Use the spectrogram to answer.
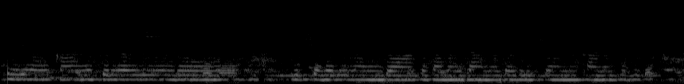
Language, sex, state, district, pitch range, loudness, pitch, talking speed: Kannada, female, Karnataka, Dharwad, 210-220 Hz, -49 LUFS, 215 Hz, 115 wpm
